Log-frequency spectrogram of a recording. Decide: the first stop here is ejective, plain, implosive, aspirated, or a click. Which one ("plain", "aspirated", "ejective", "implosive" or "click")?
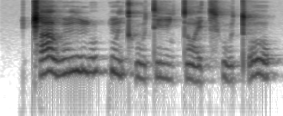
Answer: click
